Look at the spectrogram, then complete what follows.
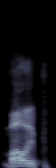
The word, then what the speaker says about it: Mahle: And for the podcast listeners and everybody else out there, Molly is spelled Mahle when you're doing that search.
